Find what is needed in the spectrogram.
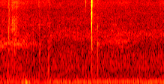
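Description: Low steady rumble of outdoor background noise, with a soft thump just after the start and a faint click about a second in.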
